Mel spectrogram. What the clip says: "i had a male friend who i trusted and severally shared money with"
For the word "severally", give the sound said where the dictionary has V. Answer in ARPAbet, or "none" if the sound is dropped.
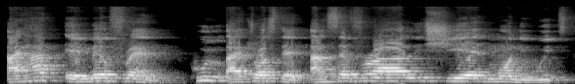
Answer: V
